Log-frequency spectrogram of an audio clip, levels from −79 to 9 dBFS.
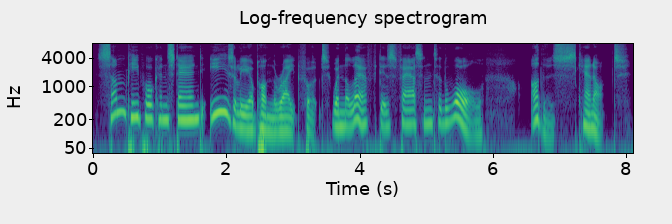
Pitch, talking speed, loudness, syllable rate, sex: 165 Hz, 140 wpm, -18 LUFS, 3.8 syllables/s, male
